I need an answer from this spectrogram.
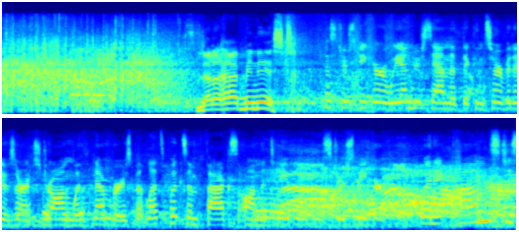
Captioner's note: some Applause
